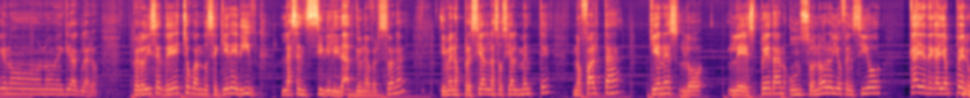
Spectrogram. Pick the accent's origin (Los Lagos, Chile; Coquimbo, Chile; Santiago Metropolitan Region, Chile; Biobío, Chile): Santiago Metropolitan Region, Chile; Santiago; yo soy más santiaguino que la chucha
